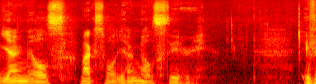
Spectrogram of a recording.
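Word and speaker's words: Yang–Mills: if just as finite as any goals for young male's theory not proven to be divergent in higher drops was not pronounced young males his divergence in six dimensions well young mills young mills is uh yes it's divergent above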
